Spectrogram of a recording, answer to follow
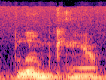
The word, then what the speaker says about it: Blomkamp: you know, hopefully there's a talk with Neil Blomkamp, I think is how you pronounce his last name.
